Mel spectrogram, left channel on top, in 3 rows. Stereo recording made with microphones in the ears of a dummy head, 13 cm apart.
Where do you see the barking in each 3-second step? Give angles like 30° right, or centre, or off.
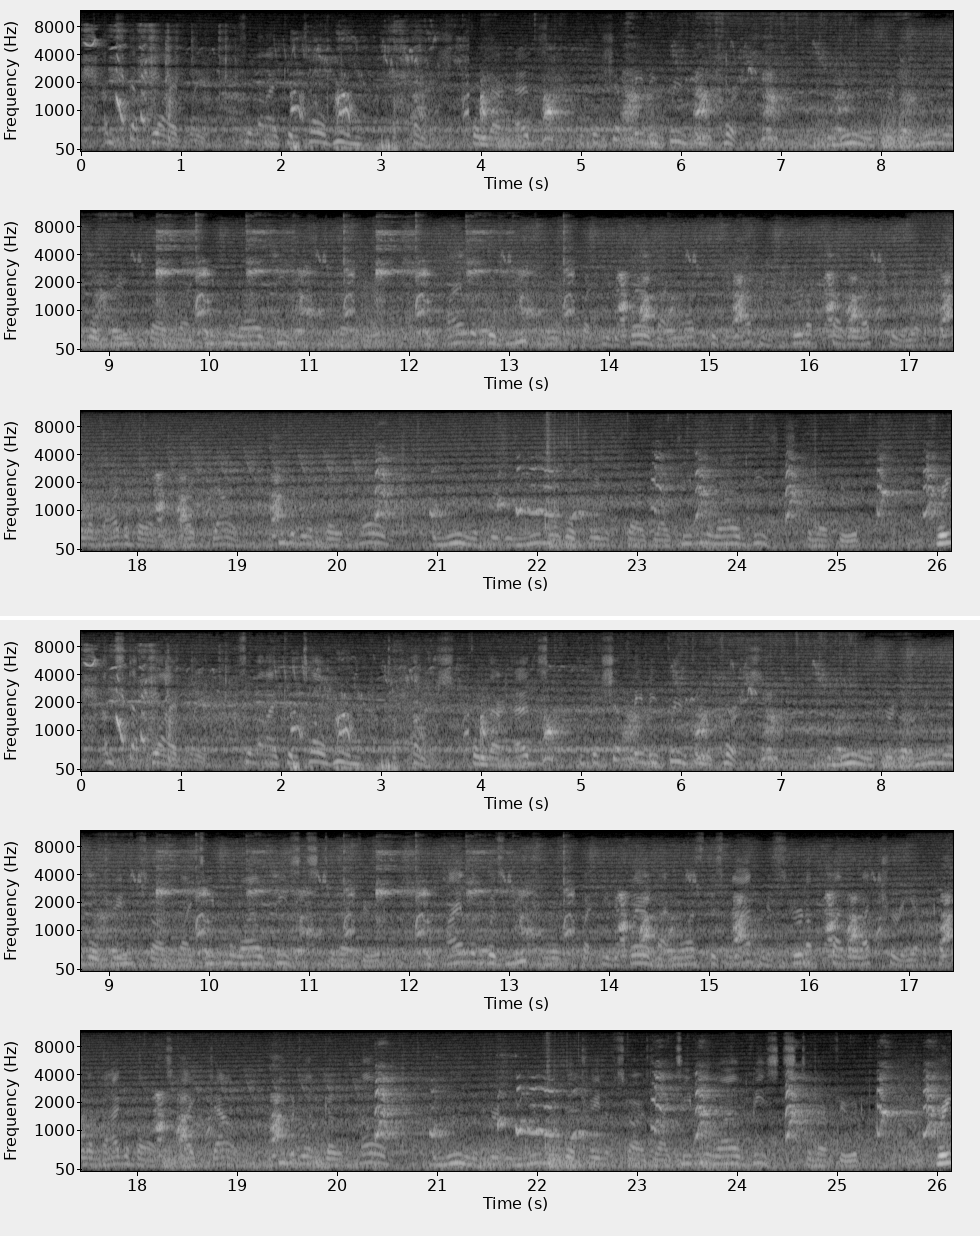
centre, 20° left, 30° left, 20° left, 10° left, centre, 10° right, 20° right, 20° right.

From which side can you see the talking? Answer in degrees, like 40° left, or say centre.
70° right.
